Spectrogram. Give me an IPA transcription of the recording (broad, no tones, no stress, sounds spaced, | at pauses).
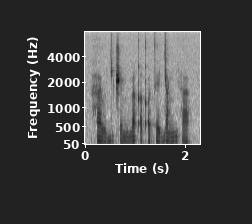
h a l ʊ ɟ i t͡ʃʼ ɛ m i m ɛ qʼ i qʼ u tʰ ɛ ɟ a ŋ i h a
